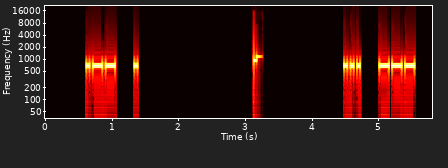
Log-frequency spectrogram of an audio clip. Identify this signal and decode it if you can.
Morse code, heard as a keyed tone, about 25 wpm, spaced as for 18 wpm, 690 Hz. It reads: WE SO
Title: 2x Character Spacing - Top 100 Words - 25wpm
